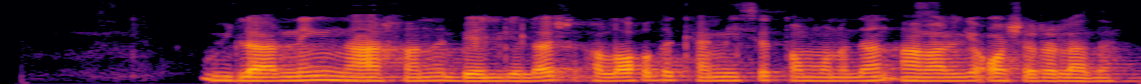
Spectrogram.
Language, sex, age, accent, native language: Uzbek, male, 30-39, Toshkent shahri, Uzbek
